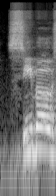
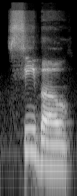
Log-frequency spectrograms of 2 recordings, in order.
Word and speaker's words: SIBO: that a little bit more what is sibo sibo stan sibo is spelled s-i-b-o and it stands for small intestine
